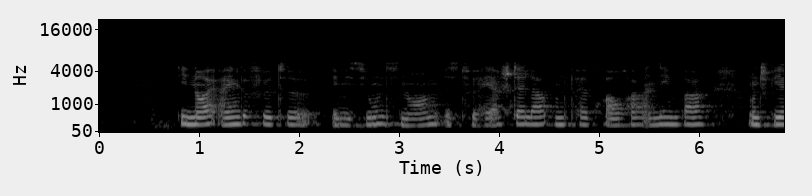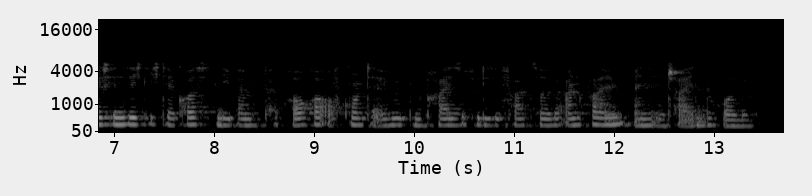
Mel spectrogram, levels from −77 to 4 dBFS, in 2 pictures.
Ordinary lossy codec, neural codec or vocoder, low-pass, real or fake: none; vocoder, 44.1 kHz, 80 mel bands, Vocos; 5.4 kHz; fake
